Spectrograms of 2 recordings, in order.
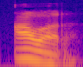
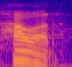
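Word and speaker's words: hour: I have made an আওয়ার late, এখানে উচ্চারণটা হলো আওয়ার নট হাওয়ার, আওয়ার, একটা ভাওয়েল সাউন্ড আসছে, এই কারণে আমরা বসিয়েছি এন।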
